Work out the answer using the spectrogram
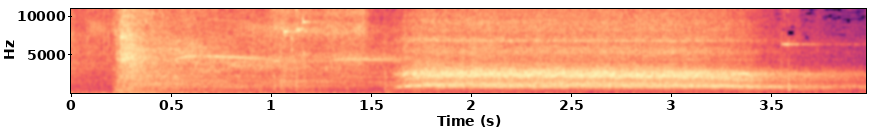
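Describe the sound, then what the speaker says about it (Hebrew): A scary scream from a video game bursts out loud and sustained for about two seconds, following a brief sharp onset and a rising tonal whoosh, then cuts off abruptly. "זה עוד צרחה מפחידה שיפחיד כל מורה בסביבה"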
